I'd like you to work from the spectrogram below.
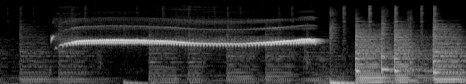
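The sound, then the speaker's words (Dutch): A single long, shrill whistle blast held steady for nearly three seconds, loud, with music or background tones continuing underneath before and after. “Fluit maar.”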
